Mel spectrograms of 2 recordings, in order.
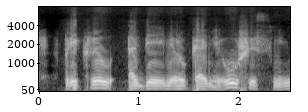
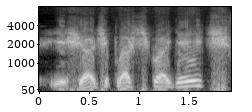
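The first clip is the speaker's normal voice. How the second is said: raised, urgent order; commanding; 9 semitones higher than usual. A narrator's reading. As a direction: order your helper briskly. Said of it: "скомандовал Алёша". (командным голосом)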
